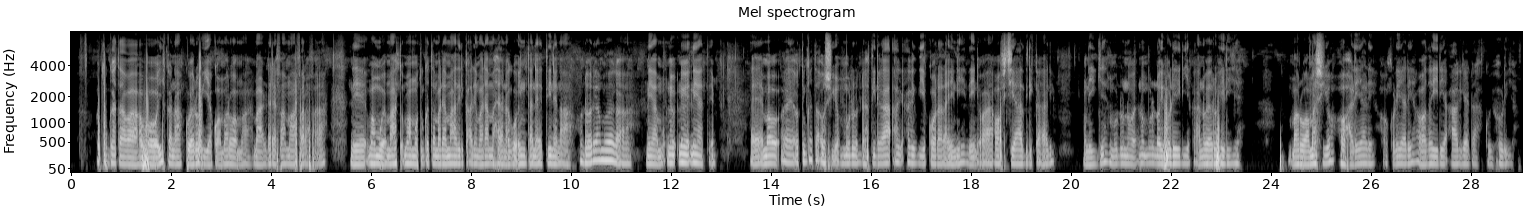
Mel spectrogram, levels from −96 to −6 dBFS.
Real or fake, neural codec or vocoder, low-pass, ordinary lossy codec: real; none; none; none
